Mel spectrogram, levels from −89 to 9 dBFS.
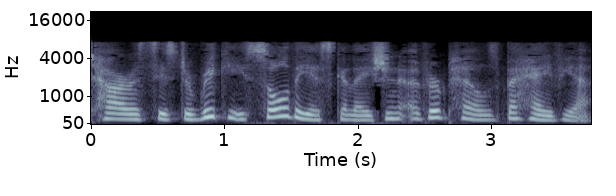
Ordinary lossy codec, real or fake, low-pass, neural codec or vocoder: MP3, 32 kbps; fake; 7.2 kHz; codec, 16 kHz in and 24 kHz out, 0.9 kbps, LongCat-Audio-Codec, four codebook decoder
